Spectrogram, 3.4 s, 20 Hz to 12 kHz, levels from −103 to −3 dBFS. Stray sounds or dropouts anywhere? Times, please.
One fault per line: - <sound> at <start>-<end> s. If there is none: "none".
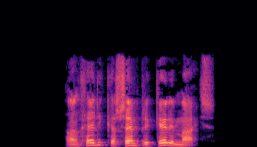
none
